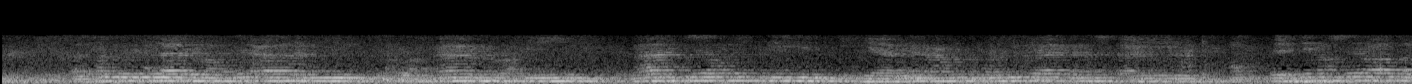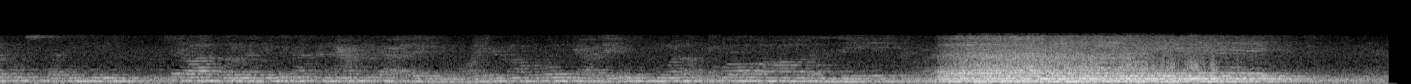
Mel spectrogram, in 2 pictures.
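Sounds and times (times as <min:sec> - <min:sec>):
Quran recitation: 0:00.8 - 0:27.4.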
